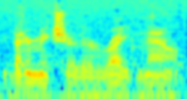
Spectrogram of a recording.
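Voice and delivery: ordinary delivery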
